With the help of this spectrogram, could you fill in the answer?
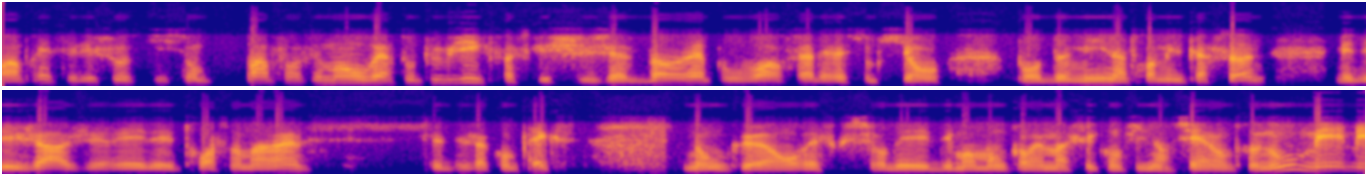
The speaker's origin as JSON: {"language": "French", "town": "Ajaccio", "region": "Corsica", "country": "France", "tie": "born or raised there", "said": "c'est chez moi au quartier, parce que j'ai grandi là-bas à Ajaccio, au Trotel."}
